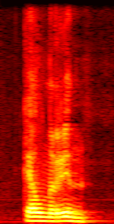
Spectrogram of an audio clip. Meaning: waitress
- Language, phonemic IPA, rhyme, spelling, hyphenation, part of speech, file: Dutch, /ˌkɛl.nəˈrɪn/, -ɪn, kelnerin, kel‧ne‧rin, noun, Nl-kelnerin.ogg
